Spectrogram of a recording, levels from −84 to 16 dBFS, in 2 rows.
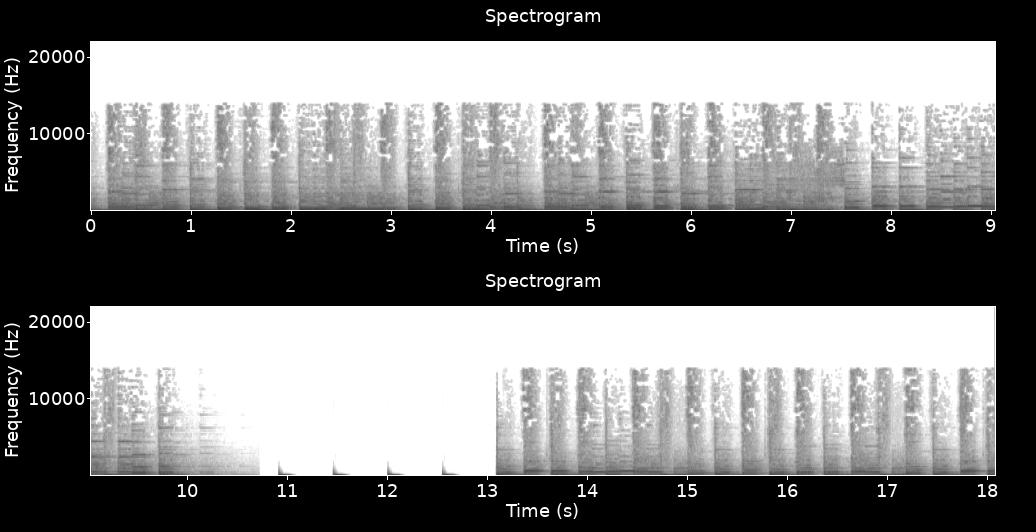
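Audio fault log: No faults logged; nothing audible calls for an entry.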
